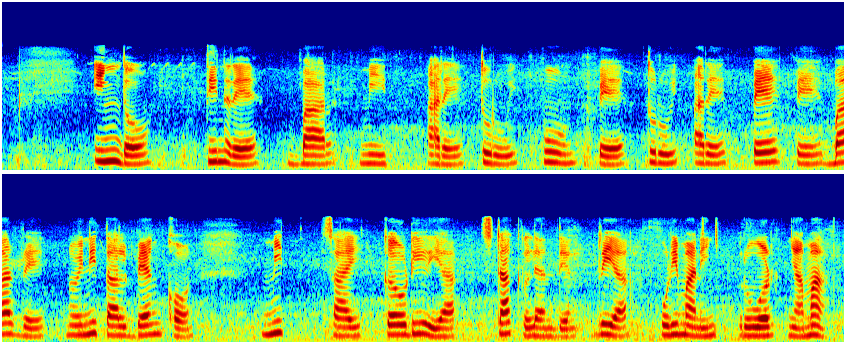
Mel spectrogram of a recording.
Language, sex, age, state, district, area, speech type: Santali, female, 18-30, West Bengal, Paschim Bardhaman, rural, read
